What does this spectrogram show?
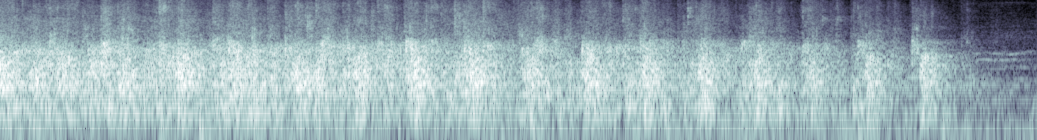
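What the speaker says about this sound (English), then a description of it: "Can I have a huge round of applause," An audience gives a round of applause at a charity fundraising event, dense steady clapping from many hands, fairly loud at first and fading toward the end, with no talk over it.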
